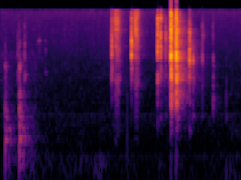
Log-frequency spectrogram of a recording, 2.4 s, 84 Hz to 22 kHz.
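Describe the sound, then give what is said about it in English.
Glasses of 5% ABV Golden Ale beer from Nokomis Craft Ales clinking together in a toast, a quick cluster of four or five bright, sharp clinks, with no talking over them. “Ready to have it? I'm ready to have it. Cheers. Cheers, my man.”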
